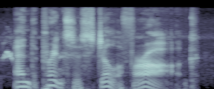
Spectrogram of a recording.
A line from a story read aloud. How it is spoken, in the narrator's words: croaked Francine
